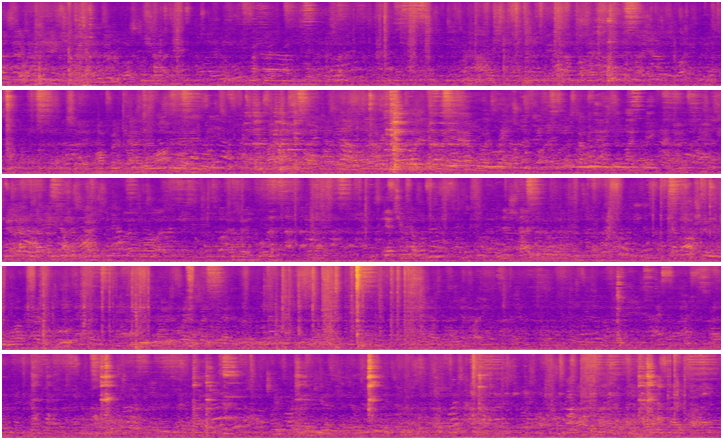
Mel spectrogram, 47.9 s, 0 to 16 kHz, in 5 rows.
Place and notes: Mitte, Hannover, Deutschland - broyhanhaus (deele-stube)
broyhanhaus, kramerstr. 24, 30159 hannover
Hannover, Germany, 7 March 2015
